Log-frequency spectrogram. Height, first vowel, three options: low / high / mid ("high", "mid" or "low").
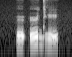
high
